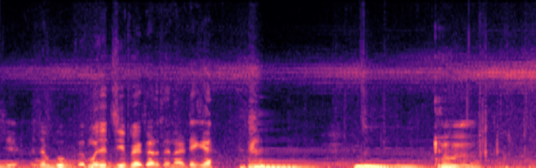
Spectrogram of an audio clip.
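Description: Acoustic guitar strummed under people talking, with a steady high-pitched tone throughout.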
